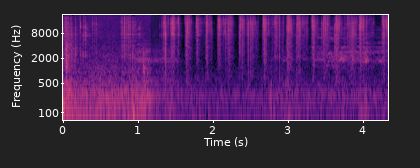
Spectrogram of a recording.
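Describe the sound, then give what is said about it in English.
A tiny maraca filled with rice, just unwrapped as a Christmas gift, shaken in quick, steady bursts, giving a soft, thin rattling hiss that repeats rhythmically, with no voices. “It's the world's smallest maraca. Where? I mean, it doesn't even marak.”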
